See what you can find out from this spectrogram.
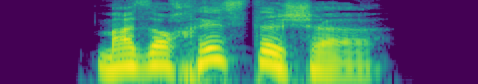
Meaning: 1. comparative degree of masochistisch 2. inflection of masochistisch: strong/mixed nominative masculine singular 3. inflection of masochistisch: strong genitive/dative feminine singular
- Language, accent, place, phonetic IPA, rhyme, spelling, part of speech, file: German, Germany, Berlin, [mazoˈxɪstɪʃɐ], -ɪstɪʃɐ, masochistischer, adjective, De-masochistischer.ogg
